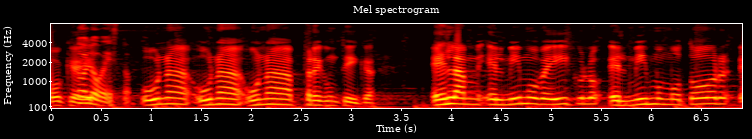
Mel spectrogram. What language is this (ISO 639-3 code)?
spa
